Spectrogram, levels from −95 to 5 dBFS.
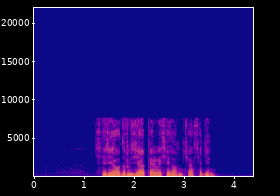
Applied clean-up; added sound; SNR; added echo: none; none; none; none.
